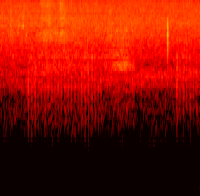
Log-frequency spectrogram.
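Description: Near silence: faint background hiss, with one tiny tick near the end.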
